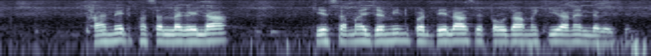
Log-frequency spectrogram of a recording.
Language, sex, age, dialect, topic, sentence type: Maithili, male, 46-50, Angika, agriculture, question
